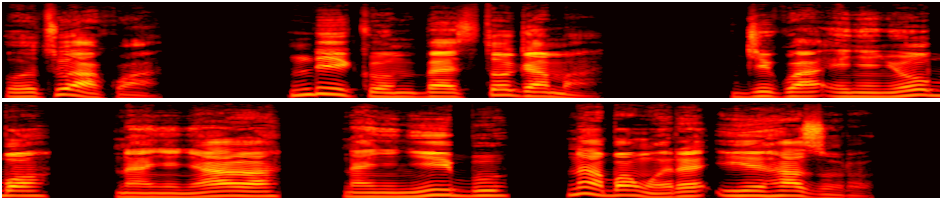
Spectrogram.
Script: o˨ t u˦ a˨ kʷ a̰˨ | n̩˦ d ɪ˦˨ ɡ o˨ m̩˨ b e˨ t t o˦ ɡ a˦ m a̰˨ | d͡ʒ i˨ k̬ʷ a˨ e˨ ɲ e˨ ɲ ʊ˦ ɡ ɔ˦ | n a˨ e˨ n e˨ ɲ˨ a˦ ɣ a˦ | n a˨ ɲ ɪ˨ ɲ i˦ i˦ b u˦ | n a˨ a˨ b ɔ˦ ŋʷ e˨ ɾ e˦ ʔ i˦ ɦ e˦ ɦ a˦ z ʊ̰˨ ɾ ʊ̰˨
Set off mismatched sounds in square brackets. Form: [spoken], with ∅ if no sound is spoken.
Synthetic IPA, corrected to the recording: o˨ t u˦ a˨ kʷ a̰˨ | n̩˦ d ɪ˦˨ [k] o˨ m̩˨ b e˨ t t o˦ ɡ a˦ m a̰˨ | d͡ʒ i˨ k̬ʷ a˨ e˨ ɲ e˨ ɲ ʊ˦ [ɡ͡b] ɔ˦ | n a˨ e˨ [ɲ] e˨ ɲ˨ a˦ ɣ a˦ | n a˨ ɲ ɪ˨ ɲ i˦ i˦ b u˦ | n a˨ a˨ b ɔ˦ ŋʷ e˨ ɾ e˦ ʔ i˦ ɦ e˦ ɦ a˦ z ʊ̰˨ ɾ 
